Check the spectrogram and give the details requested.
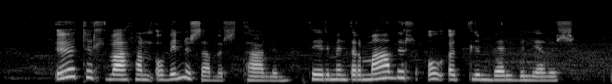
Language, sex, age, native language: Icelandic, female, 20-29, Icelandic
